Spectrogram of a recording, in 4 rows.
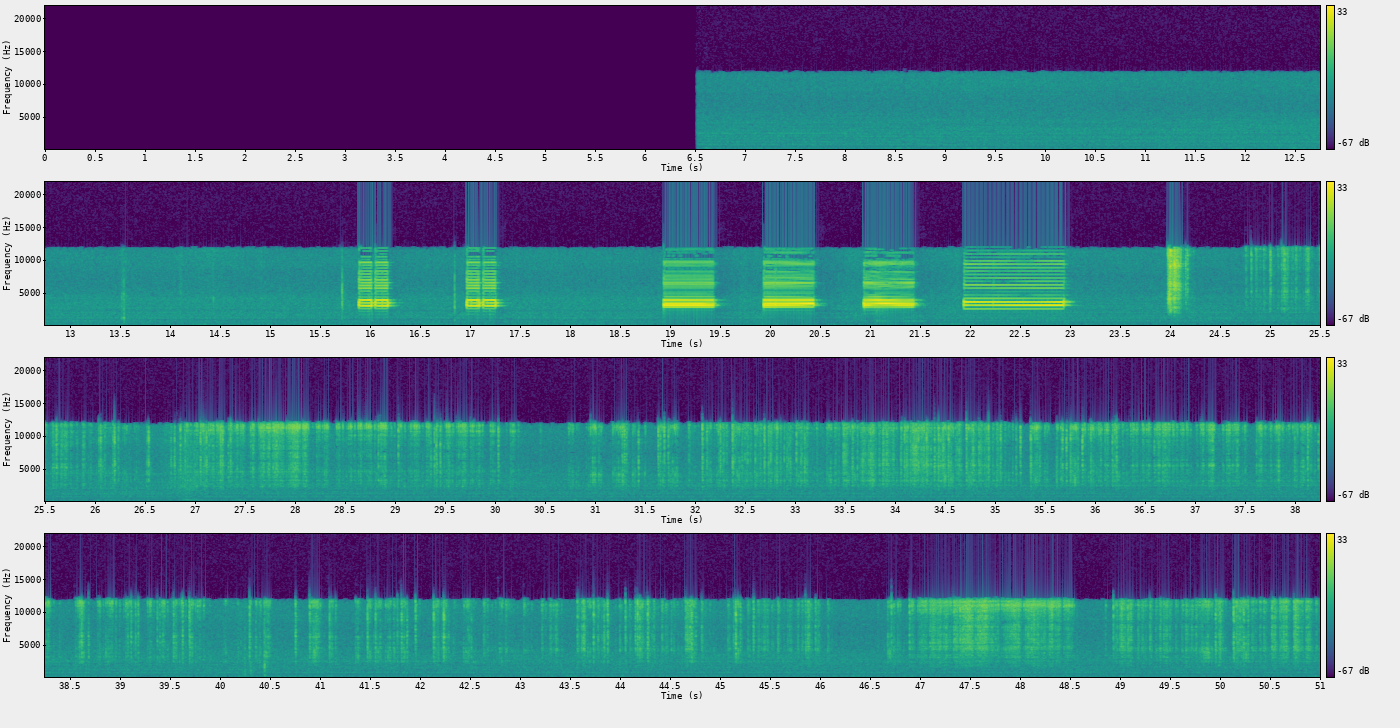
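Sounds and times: piezo buzzer beeping: 15.9 - 16.3, 16.9 - 17.4, 18.9 - 23.1
scratching and rubbing of wooden device: 24.8 - 46.0.

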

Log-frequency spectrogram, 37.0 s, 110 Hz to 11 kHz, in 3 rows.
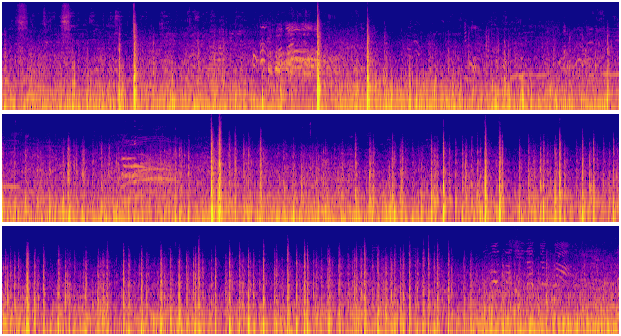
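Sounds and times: low rumble: 0.0 - 20.9
firework shells bursting: 0.0 - 37.0.

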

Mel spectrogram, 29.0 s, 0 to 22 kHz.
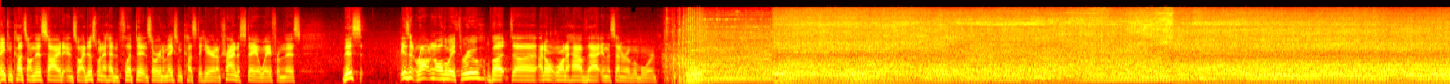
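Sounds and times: sawmill engine running: 13.2 - 29.0
band saw cutting wood: 13.3 - 29.0.

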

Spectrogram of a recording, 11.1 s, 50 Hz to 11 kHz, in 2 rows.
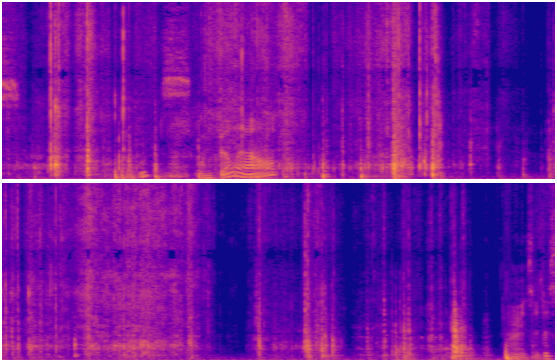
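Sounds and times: cardboard packaging tearing: 0.2 - 4.8, 5.5 - 8.8
plastic blister tray crinkling: 0.2 - 10.1.

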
